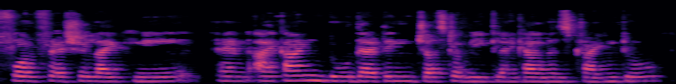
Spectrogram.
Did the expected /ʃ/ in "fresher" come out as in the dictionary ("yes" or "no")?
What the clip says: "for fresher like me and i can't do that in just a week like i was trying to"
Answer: yes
